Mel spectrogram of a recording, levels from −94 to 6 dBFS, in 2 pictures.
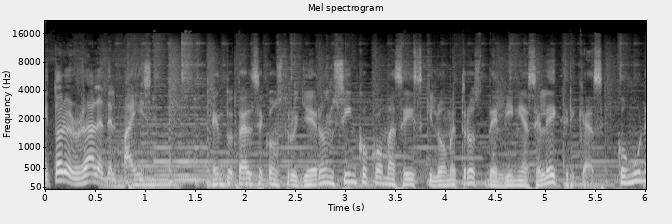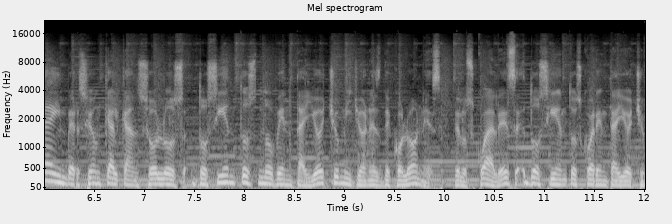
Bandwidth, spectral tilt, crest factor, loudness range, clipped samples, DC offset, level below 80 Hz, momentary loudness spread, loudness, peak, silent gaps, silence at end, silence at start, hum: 15 kHz; -6 dB/octave; 10 dB; 1 LU; under 0.1%; under 0.1%; -34 dBFS; 3 LU; -16 LUFS; -4 dBFS; none; 0 s; 0 s; none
